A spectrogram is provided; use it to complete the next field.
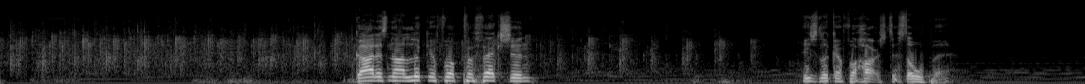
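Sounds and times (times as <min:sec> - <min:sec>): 
audience clapping hands: 0:00.0 - 0:08.4
speech: 0:03.6 - 0:05.4, 0:08.0 - 0:09.6.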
